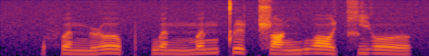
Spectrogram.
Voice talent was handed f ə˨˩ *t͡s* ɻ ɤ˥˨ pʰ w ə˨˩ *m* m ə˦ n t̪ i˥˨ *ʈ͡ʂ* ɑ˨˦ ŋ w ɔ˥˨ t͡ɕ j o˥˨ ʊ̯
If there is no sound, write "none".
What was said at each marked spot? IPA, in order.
n, n, ʈ͡ʂ

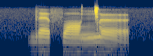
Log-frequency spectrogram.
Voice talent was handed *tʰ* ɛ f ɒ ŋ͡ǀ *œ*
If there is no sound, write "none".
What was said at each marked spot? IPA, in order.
d, œ

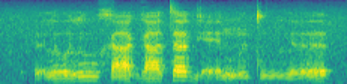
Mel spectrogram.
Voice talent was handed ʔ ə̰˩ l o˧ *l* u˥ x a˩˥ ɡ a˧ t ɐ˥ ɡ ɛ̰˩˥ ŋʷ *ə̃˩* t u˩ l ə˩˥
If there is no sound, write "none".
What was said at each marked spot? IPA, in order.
l, ə̃˩

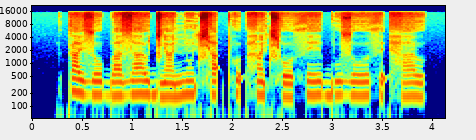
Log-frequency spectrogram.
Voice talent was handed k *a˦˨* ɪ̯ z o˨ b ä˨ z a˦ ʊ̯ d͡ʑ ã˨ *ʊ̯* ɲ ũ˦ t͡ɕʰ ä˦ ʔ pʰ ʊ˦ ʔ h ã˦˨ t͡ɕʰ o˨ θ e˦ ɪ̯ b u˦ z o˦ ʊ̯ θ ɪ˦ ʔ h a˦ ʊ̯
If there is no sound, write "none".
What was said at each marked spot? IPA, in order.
a˦˨, none

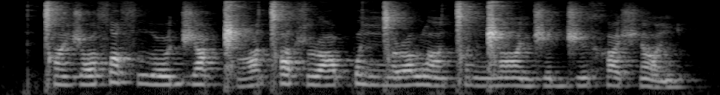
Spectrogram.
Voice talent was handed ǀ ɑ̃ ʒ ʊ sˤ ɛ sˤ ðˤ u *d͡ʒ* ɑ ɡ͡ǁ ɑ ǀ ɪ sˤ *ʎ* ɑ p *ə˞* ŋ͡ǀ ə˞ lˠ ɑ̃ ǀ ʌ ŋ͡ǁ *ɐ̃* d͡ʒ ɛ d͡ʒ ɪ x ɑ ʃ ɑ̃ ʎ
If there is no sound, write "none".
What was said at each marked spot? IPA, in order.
d͡ʒ, ɭ, ʌ, ɑ̃

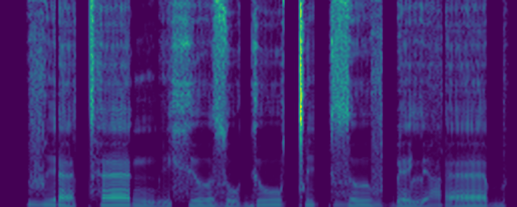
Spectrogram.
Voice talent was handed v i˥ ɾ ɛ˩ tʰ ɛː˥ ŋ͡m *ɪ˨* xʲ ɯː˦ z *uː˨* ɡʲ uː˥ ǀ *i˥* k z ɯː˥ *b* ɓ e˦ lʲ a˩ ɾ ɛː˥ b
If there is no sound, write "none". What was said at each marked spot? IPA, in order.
i˨, u˨, i˥, v

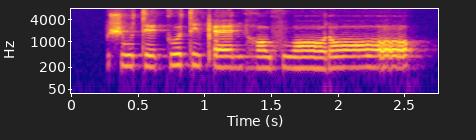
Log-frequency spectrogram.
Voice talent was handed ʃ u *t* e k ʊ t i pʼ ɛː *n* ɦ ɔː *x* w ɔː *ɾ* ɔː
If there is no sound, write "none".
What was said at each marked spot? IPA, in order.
t, n, xʷ, ɾ

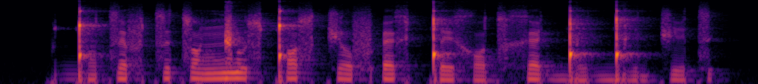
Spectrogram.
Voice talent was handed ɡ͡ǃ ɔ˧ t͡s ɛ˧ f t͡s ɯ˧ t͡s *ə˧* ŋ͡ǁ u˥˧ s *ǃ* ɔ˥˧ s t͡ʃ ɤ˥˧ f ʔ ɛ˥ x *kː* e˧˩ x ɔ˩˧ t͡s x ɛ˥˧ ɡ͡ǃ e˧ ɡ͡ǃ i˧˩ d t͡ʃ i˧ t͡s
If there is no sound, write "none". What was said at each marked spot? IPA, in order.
ɔ˧, ǃ, ǃ

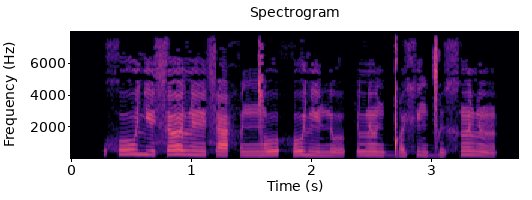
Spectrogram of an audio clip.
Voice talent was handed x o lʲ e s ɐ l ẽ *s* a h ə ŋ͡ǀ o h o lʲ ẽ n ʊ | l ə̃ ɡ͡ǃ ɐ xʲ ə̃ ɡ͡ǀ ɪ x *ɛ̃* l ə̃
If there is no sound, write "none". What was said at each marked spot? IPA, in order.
s, ə̃

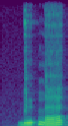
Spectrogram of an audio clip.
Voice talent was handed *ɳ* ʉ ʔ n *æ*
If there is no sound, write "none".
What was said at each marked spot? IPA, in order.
ɖ, æ

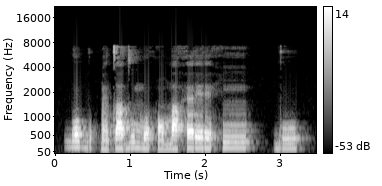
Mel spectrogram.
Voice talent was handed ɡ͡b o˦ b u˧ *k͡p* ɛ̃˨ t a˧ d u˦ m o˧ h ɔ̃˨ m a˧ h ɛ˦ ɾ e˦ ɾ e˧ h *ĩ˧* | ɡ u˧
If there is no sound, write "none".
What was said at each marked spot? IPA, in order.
k͡p, ĩ˦

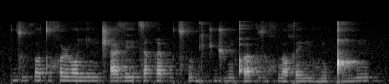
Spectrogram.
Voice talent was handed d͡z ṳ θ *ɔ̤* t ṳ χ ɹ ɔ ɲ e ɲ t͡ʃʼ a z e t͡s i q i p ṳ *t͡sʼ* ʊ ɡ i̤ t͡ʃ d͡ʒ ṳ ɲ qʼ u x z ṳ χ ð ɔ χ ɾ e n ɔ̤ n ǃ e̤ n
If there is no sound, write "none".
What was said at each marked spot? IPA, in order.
ɔ, t͡sʼ

